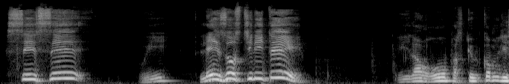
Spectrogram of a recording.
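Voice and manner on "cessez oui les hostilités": much higher, slow, drawn-out order; hammed-up stern command to cease fire; commanding call. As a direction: call them off from afar. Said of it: "Il les appelle".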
